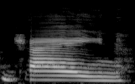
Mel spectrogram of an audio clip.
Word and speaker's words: Jane: a split by graph i have a long a in my name here jane the difference between me and someone called jan is that i have this e on the end and the e with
